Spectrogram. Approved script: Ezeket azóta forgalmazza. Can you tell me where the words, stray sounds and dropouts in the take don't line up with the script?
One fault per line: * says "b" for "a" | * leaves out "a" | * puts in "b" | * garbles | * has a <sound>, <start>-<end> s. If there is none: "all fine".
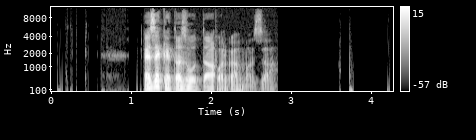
all fine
